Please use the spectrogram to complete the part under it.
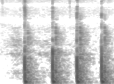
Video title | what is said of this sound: Focaccia tutorial by The Vox Deputy Head Chef, John Graham-Carr | you can hear that hollow sound that you're looking for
